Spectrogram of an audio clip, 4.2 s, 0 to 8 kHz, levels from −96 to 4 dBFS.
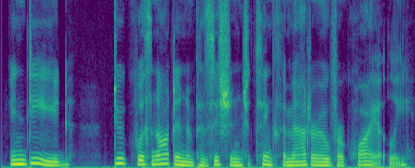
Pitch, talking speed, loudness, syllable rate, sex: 175 Hz, 190 wpm, -16 LUFS, 5.3 syllables/s, female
